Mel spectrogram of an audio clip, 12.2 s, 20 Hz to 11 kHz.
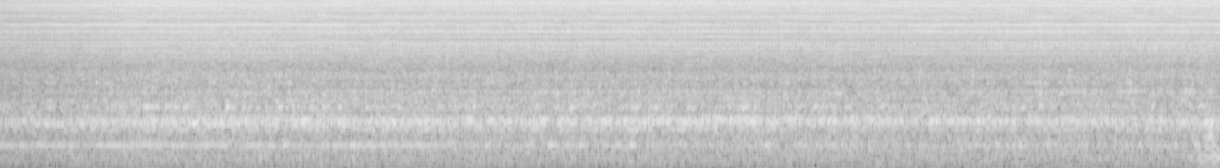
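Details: HVAC vacuum pump evacuating a system through compressor, coil and long line set, targeting 350 microns: steady, even motor drone with a constant mid-pitched hum and no knocks or surging; the pump is pulling down normally.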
